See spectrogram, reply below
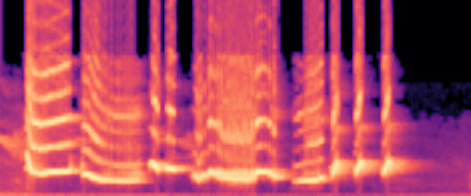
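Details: Orange-headed thrush from northern Bali, Indonesia, singing a continuous loud phrase of clear whistled notes that fall and rise, finishing with short quick upward-slurred chirps.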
